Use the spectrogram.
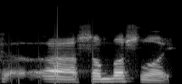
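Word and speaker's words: Szoboszlai: It's like Sombosloy.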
